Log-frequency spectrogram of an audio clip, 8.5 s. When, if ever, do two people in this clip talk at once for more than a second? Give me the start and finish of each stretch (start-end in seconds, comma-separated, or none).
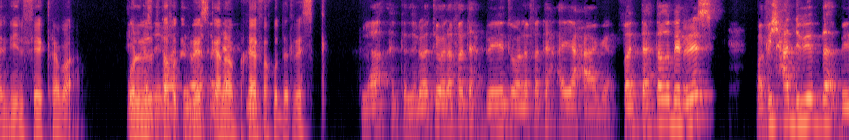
1.3-2.7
